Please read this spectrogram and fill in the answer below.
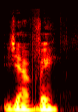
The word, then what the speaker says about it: Yahvé: Por investigaciones recientes, los expertos han concluido que la pronunciación más probable era Yahvé.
